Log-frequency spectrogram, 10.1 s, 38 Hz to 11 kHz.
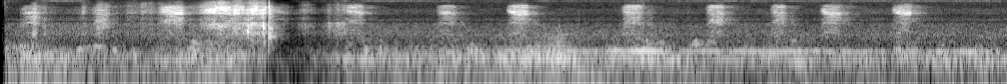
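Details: All-black birds a size smaller than robins, said to sing like crows, recorded in Calgary, Alberta, Canada, on July 22, 2025 with boosted volume: short harsh high bursts repeated about once a second, one loud thump, steady low background hum.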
